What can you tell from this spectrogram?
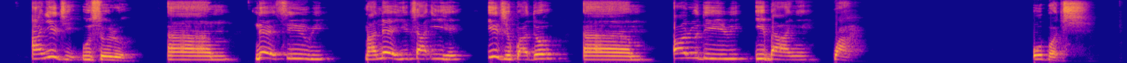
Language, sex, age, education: Igbo, male, 15-29, tertiary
